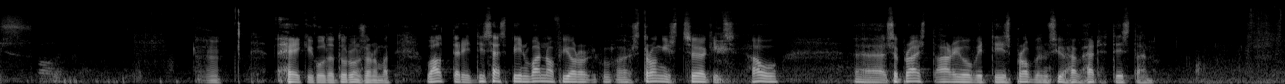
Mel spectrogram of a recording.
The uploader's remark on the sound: Germany Post-Qualifying Press Conference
